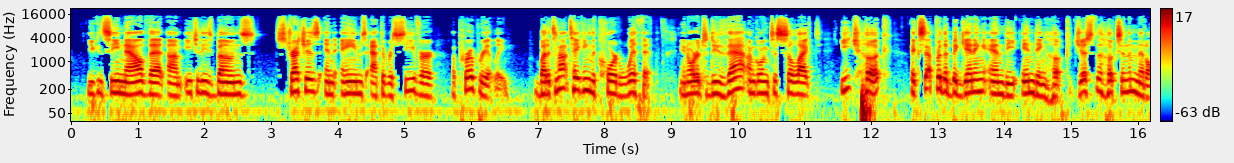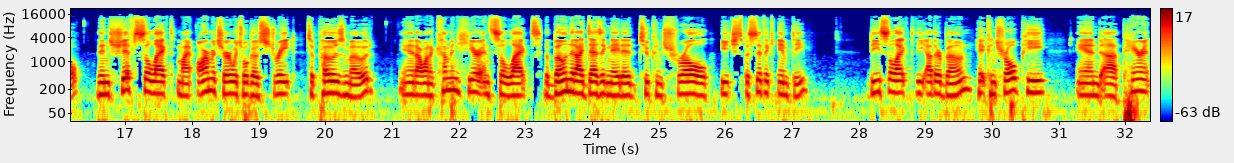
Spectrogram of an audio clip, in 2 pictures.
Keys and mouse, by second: 0.3 g, 6.2-6.8 right drag, 8.8 ctrl+z, 8.8-11.2 drag, 11.2 middle click, 11.9 click, 13.9-16.5 drag, 18.1-19.7 drag, 21.9-23.5 middle drag, 23.5-27.7 drag, 27.7 b, 30.3 ctrl+p.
